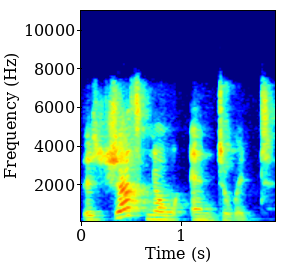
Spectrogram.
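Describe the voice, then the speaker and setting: Lady doing a harried storybook dad, despairing and exclaiming, pitch swoops up. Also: big pitch swings, slow, highs cut off. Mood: dismayed. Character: harried new father George, despairing and worn down. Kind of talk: storybook character voice.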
